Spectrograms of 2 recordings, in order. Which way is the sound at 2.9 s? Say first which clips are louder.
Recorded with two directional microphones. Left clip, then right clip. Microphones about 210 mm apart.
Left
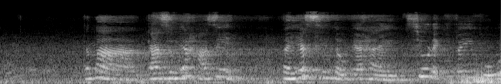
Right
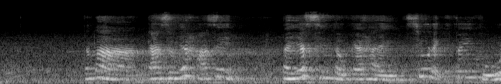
Left 2 dB; 50° left (ahead or behind).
